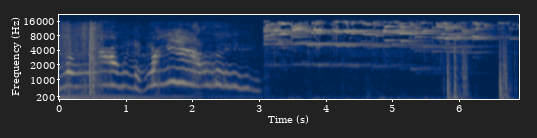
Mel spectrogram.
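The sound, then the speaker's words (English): A cat with a terrible wound to her eye, the eye torn out, lets out a loud, drawn-out, wavering yowl of distress for about three seconds, followed by a fainter high tinkling jingle and a few sharp clicks. “The cat! A terrible wound to her eye!”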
